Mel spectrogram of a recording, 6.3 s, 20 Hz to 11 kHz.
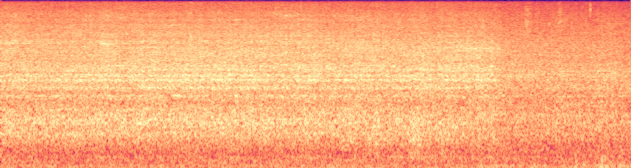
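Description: Express passenger train running at high speed, about 120 km/h, with a freight train alongside on the next track: a steady, loud noise of wheels on rail and moving air, heard from the coach window.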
